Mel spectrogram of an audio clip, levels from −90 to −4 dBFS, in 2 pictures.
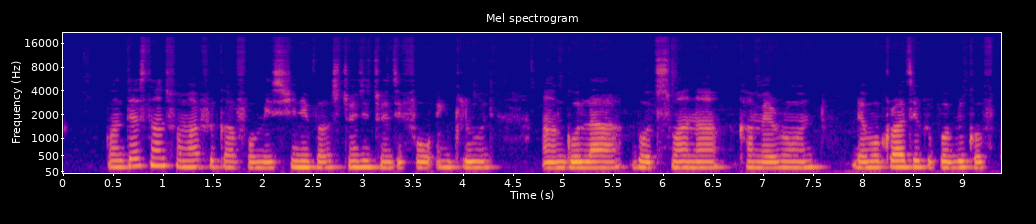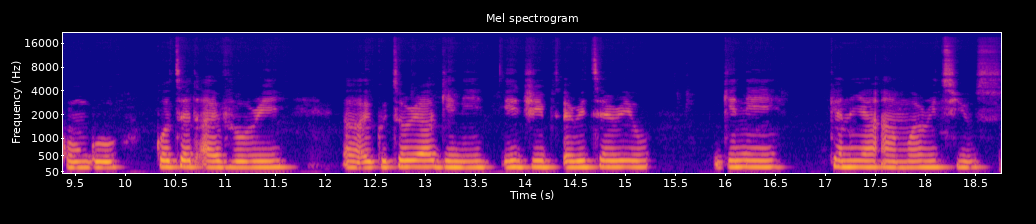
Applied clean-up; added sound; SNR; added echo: none; none; none; none.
